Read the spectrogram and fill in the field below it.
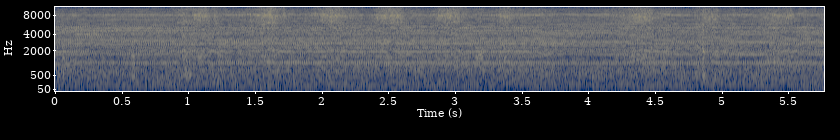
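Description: Electric hair clippers buzz steadily and continuously during a home haircut, a close, even hum with no pauses and no voices.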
